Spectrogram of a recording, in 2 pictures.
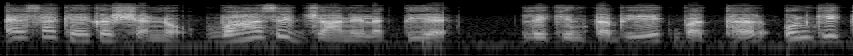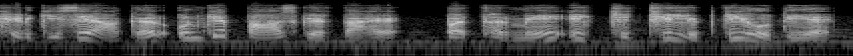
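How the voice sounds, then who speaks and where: A woman's voice: low voice, very animated, normal speed, sharp tone, dry recording. A woman reading scripted narration for a children's story.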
